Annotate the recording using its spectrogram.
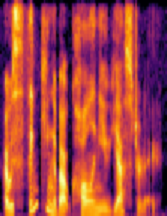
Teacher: Thinking, calling, yesterday. Those words naturally carry more stress.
